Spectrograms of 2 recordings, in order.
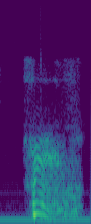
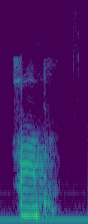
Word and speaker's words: Hopf: So I was hoping to get a call from Colonial Downs' new OTB director, Frank H-O-P-F, Hoff. I guess that's how you pronounce the new director of OTBs at Colonial Downs. Hoff.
